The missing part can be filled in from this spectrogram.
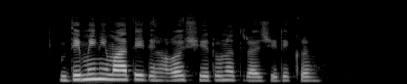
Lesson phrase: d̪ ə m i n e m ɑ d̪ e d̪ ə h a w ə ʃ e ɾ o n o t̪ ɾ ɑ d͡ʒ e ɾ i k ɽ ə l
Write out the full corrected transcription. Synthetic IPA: d̪ ə m i n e m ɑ t̪ e d̪ ə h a ɣ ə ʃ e ɾ u n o t̪ ɾ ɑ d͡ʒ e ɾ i k ɽ ə l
